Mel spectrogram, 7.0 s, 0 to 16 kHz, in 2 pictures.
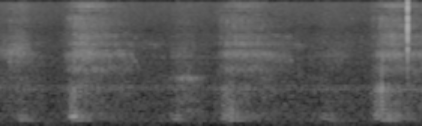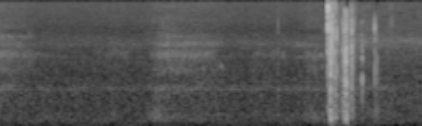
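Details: Someone sleeping: rhythmic rough breathing noises about every 1.3 seconds, with a sharp clatter near the end; snoring.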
